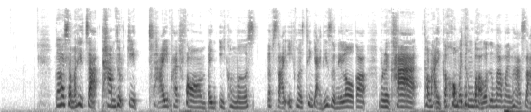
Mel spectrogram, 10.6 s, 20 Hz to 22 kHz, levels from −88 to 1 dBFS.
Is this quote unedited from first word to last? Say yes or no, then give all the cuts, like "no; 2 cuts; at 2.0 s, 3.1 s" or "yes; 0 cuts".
no; 1 cut; at 7.1 s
